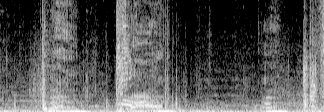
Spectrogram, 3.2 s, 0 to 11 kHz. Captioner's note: soldier 2 groans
